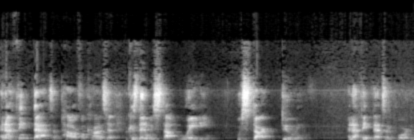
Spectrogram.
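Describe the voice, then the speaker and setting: Speaking with an American accent at a moderate pace, a man uses fairly high pitch and ordinary pitch variation, with audible room echo and noticeable background noise. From Texas. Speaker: anarchist activist and community organizer. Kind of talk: public talk.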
